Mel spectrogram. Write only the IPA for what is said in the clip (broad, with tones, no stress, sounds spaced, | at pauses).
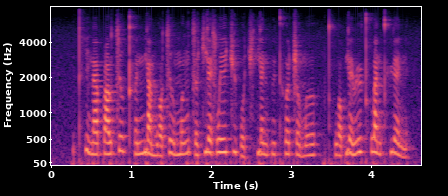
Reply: t̪ʰ i˥˩ n̪ ä˧˥ p ɑ˧˥ ʊ̯ t͡s ɹ̩˥ kʰ ə˧˥ n m j ä˥˩ m w ɔ˨˩ t͡s ɹ̩˥˩ m ɤ˧˥ ŋ t͡s ɤ˨˩ t͡ɕ j ɛ˥˩ s w e˥ ɪ̯ t͡ɕ y˥˩ p o˩ ʊ̯ t͡ɕʰ j ɛ˥˧ n p y˥˩ t̪ʰ ɤ˥ ʈ͡ʂ ɤ˥˩ m ɤ˥ | t̪ʰ w ɔ˨˩ p j ɛ˥˩ ɻ ɻ̩˥ kʰ w a˥˧ n t̪ʰ ɥ ɛ˥˩ n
